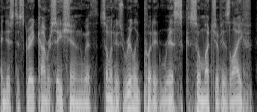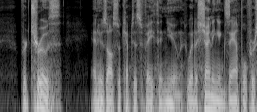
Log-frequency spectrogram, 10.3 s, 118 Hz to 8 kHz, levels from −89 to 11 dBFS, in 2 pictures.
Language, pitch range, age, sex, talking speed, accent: English, 85-100 Hz, 50-69, male, 185 wpm, American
